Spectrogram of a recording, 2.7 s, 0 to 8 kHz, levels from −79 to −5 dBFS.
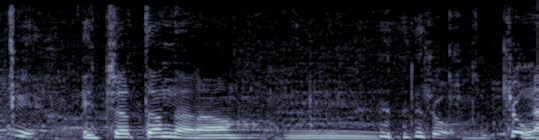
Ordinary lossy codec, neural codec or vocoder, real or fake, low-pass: none; codec, 16 kHz, 16 kbps, FreqCodec, larger model; fake; none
